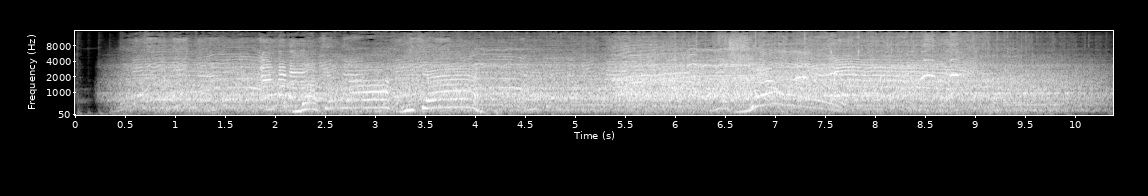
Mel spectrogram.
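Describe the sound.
A large stadium crowd roars continuously, many voices cheering and shouting at once with applause mixed in, loud and sustained from start to finish with individual yells rising above the din.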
